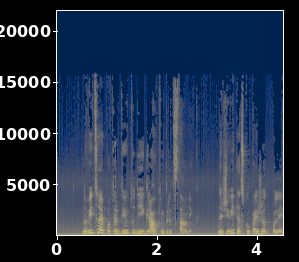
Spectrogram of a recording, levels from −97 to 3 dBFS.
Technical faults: mains buzz; corrupt frame decoded

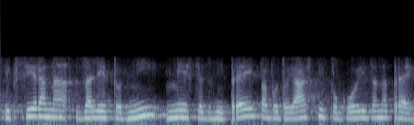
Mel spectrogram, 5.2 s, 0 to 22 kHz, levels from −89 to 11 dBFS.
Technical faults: GSM full-rate codec

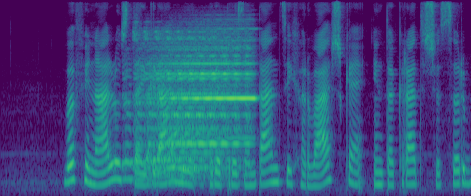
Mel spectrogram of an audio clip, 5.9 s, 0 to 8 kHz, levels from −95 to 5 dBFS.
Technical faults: feedback howl

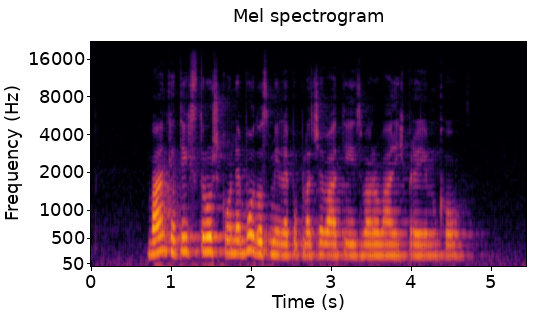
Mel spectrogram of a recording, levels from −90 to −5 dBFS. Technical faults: overlap-add ripple

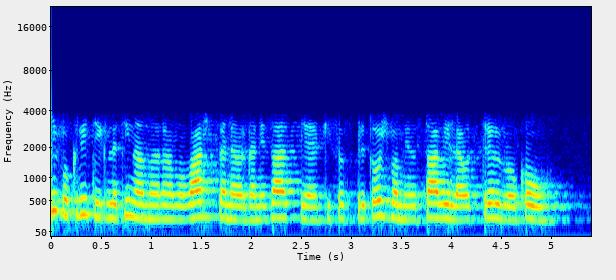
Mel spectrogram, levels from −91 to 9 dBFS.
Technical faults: none

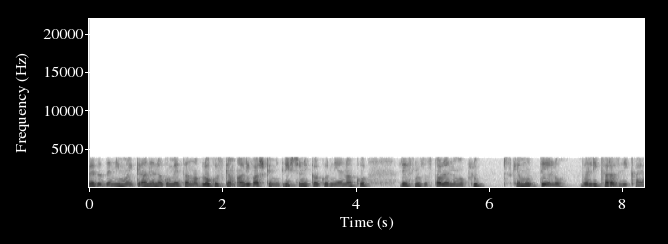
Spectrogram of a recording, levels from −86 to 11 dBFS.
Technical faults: none

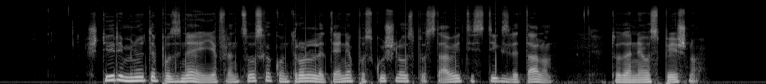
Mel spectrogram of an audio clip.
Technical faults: periodic USB or driver dropouts

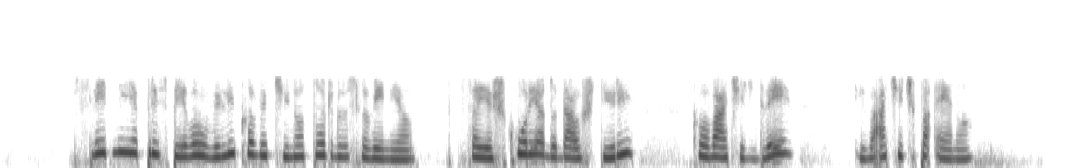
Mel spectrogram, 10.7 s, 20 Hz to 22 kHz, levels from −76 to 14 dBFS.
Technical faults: G.729 codec

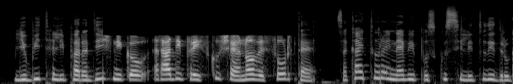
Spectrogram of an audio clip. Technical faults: input switched to a poorer device

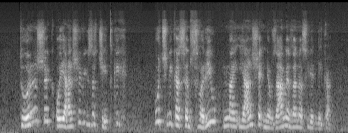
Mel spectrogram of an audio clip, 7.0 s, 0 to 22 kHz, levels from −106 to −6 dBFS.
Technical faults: comfort noise in place of the background

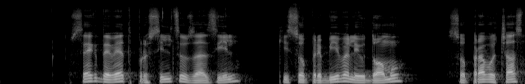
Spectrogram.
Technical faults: none

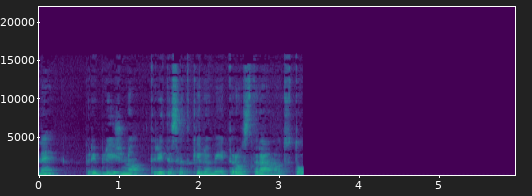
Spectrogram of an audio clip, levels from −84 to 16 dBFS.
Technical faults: audio dropout to a faint residue

